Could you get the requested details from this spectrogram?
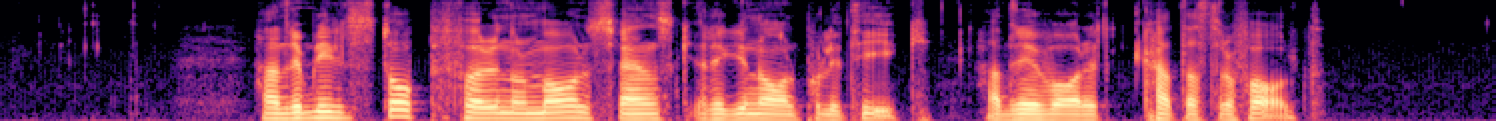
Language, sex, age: Swedish, male, 39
